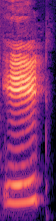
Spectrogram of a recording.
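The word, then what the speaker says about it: eight: हम सीधा ही बोलेंगे ए आई जी ह टी को आते जी और ह की वॉइस इसमें नहीं आएगी सो गैज टॉपिक बहुत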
